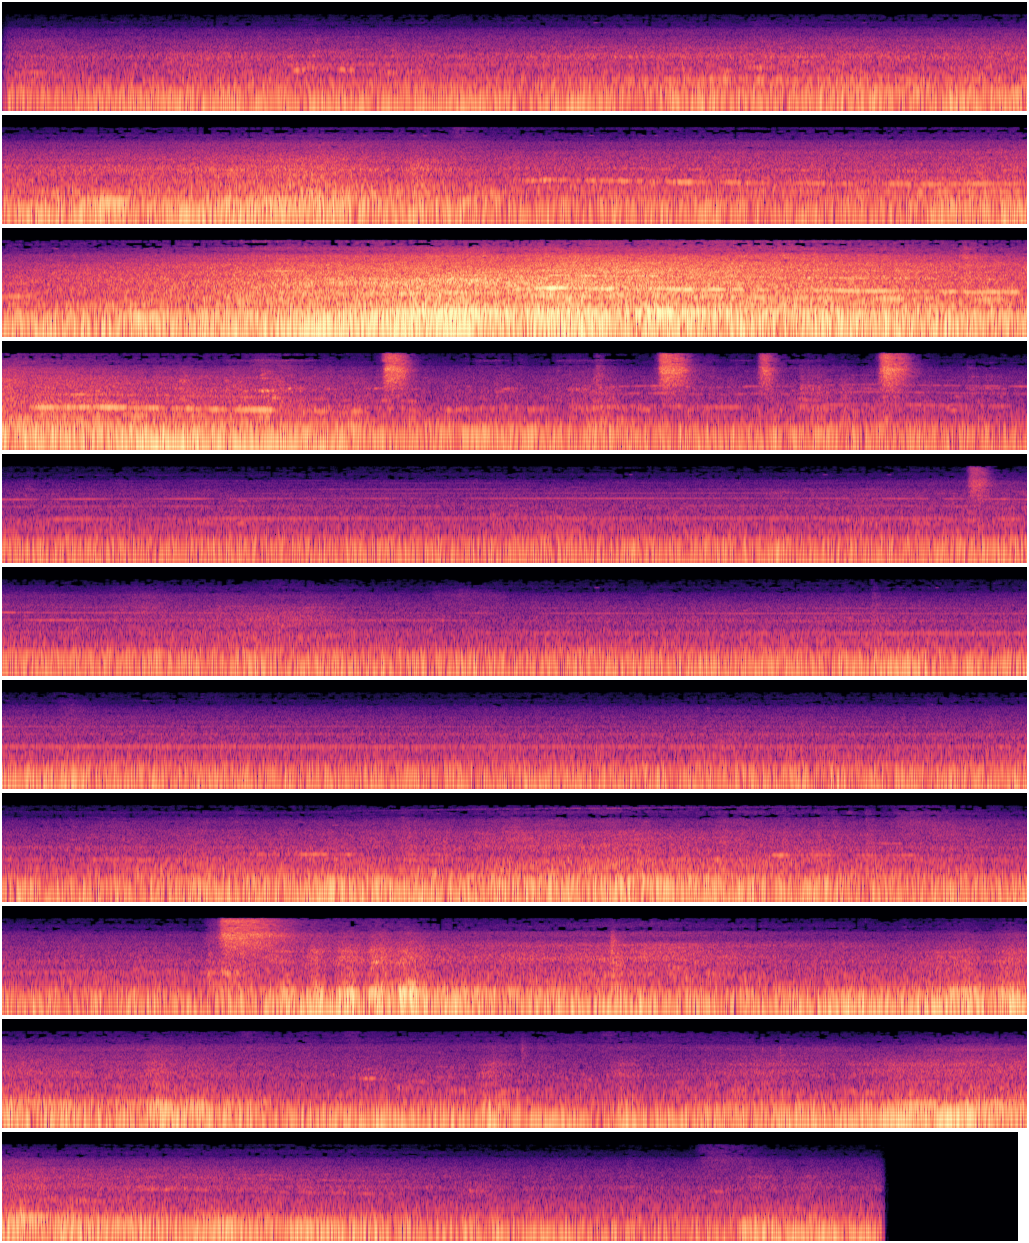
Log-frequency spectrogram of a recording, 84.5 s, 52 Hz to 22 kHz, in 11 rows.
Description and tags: A truck pulls out of a truck stop at a steel mill, after leaving the weighbridge. Sounds include the engine and the traler as it passes from right to left.
Sound Professionals SP-TFb2s into Zoom H4N Pro.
